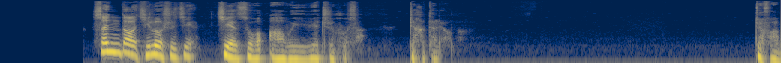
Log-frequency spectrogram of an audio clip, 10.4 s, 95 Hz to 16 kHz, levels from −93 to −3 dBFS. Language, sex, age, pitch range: Chinese, male, 60-79, 100-125 Hz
